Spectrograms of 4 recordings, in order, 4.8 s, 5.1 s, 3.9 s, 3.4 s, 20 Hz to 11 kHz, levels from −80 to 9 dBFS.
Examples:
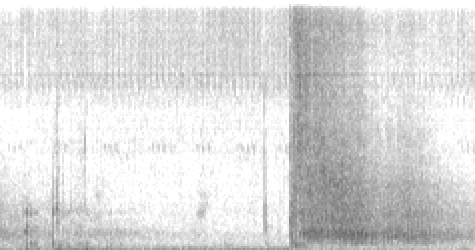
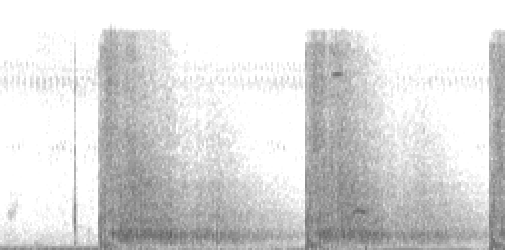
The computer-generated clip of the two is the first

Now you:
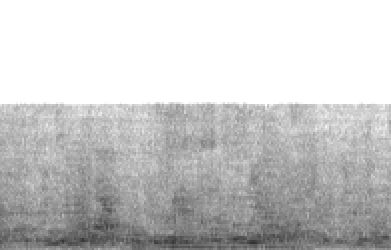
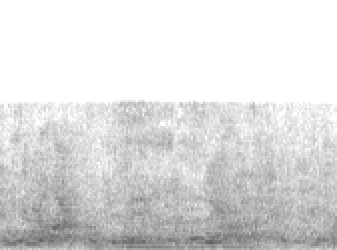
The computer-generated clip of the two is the first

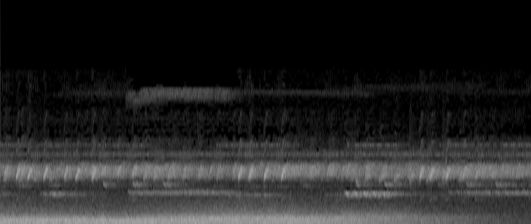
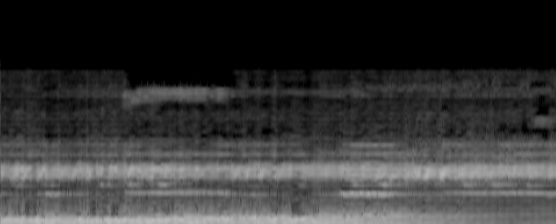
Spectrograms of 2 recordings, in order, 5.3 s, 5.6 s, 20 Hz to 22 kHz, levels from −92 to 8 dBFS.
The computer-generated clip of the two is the second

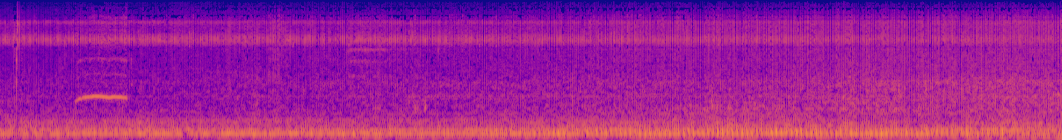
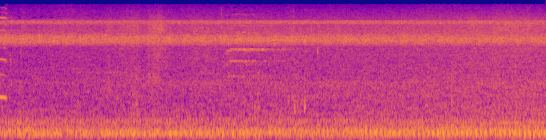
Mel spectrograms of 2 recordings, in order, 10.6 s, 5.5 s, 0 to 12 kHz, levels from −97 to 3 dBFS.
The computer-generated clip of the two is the first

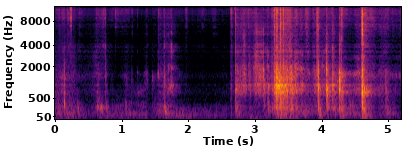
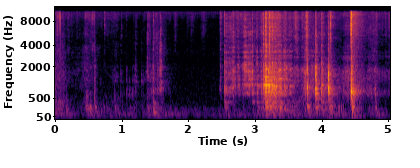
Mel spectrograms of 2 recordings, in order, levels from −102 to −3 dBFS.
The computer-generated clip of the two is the first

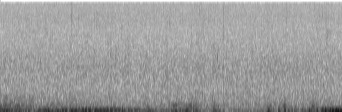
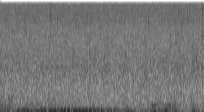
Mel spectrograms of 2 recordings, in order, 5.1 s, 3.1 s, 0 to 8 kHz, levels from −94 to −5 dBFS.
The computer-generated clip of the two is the second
